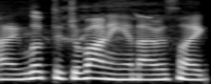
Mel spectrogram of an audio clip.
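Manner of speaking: normal talking voice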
